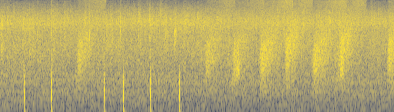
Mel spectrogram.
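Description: Rain falls steadily in the Stardew Valley video game, a soft continuous hiss with faint patters, overlaid by several sharp, evenly spaced clicks early on.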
